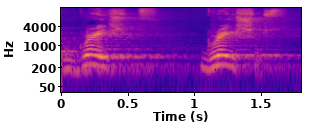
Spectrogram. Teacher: Também mantém o S final, porque você faz esse sonzinho bem fraco. Gracious. Você não fala grace ou use, não.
